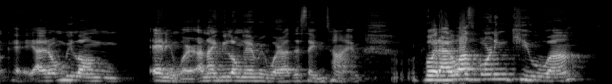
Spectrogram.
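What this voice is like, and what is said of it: Puerto Rican accent. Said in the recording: “my accent is Puerto Rican, if you notice ... your accent is Puerto Rican”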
